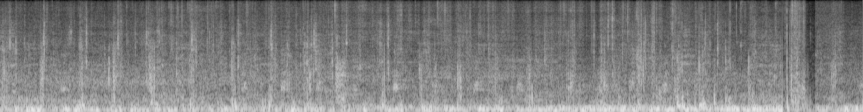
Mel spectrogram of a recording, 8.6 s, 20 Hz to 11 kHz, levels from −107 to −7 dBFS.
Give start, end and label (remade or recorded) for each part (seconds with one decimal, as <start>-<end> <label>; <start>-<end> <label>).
0.0-3.4 recorded; 3.4-6.2 remade; 6.2-8.6 recorded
